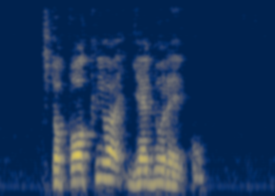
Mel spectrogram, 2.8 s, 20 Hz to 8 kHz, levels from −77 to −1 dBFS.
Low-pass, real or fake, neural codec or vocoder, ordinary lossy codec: 7.2 kHz; real; none; Opus, 64 kbps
